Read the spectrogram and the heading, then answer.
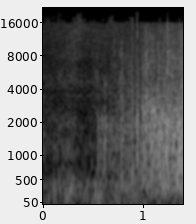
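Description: Applause sound effect that starts with a few scattered claps and quickly swells into a dense, crackling patter of many hands, moderately loud with no voices.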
